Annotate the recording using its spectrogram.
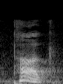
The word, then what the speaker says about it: pygg: Rather, it comes from the Old English from around the 15th century from a type of orange clay that was spelled P-Y-G-G and pronounced pug. By the 18th century, the word P-Y-G-G now sounded the same as the word for the animal pig.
